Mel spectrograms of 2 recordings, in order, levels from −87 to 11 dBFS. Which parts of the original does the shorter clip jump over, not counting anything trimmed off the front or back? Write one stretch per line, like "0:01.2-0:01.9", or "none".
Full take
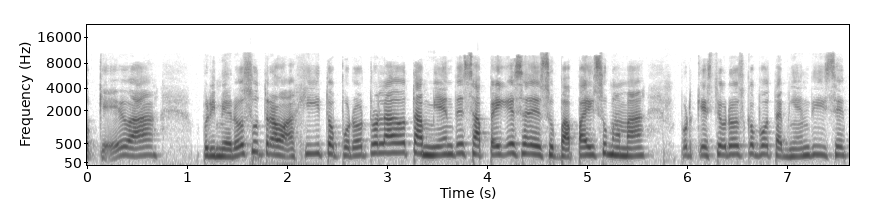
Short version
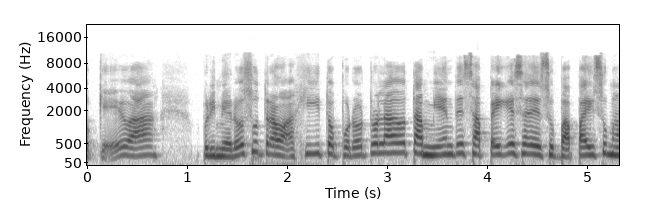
none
